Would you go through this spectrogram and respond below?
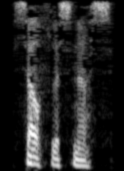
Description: Προφορά
{‘selflısnıs}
